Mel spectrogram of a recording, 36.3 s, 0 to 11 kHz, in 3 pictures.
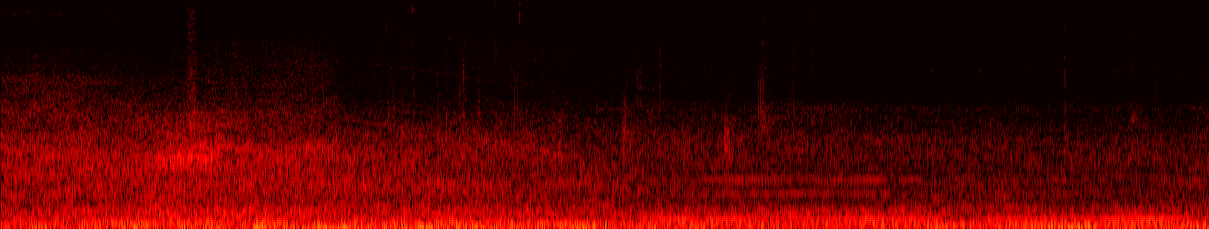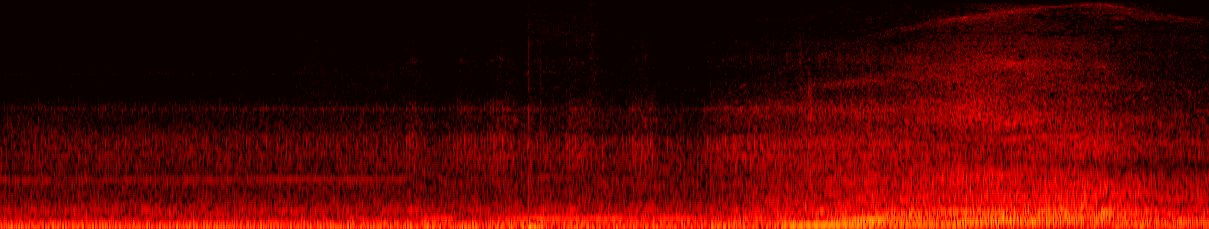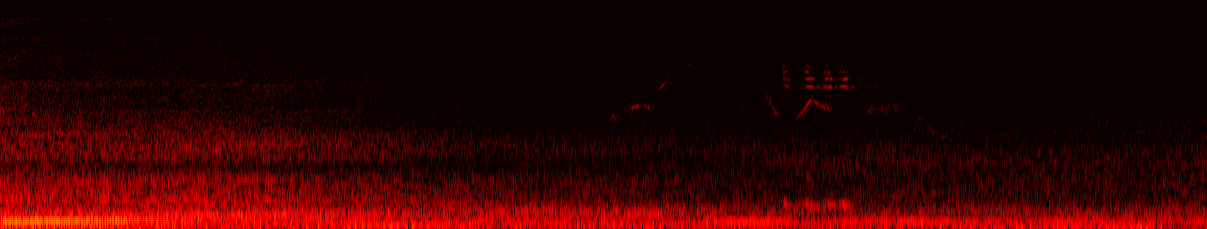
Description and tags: Bus closes doors and leave the place
City bus is coming, closes doors and leaving the place. Dry weather, spring time. Tuscam DR-05 stereo.
City, Road, Traffic, Passing, Transport, Cars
